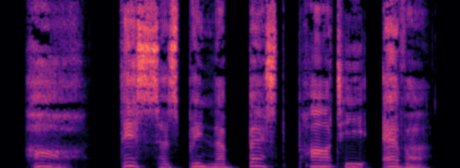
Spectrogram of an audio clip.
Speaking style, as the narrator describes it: sighed Simon

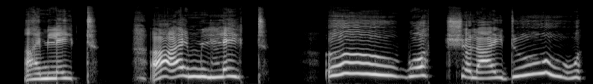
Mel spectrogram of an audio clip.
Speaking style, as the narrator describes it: the white rabbit cried

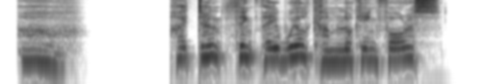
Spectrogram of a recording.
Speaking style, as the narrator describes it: sighed Simon miserably

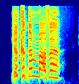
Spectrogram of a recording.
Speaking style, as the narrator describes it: cried

